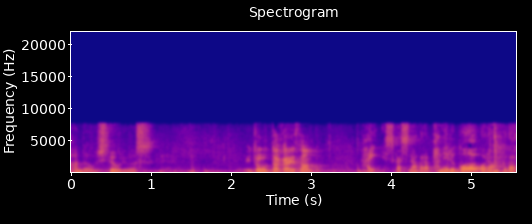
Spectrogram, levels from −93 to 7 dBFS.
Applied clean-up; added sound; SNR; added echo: none; none; none; none.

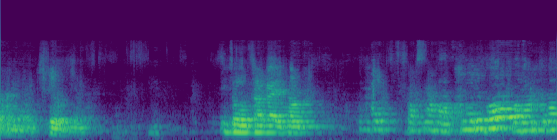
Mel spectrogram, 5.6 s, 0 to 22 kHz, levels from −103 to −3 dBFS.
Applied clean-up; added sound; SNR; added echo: neural separator model SepFormer DNS4.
